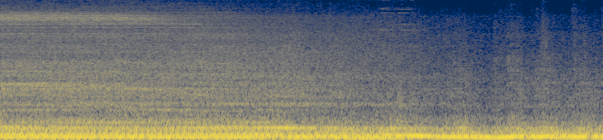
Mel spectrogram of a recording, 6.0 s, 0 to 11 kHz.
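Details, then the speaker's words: 1964 Chevy driving after 4L80E transmission swap, with flex plate replaced and shimmed after a bad factory one: steady, even low drone, no screech or grinding, 100 times better; normal running. "let me go ahead and start this thing up again 100 times better now"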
